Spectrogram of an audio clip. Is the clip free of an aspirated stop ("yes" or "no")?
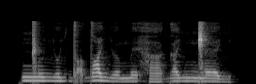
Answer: yes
